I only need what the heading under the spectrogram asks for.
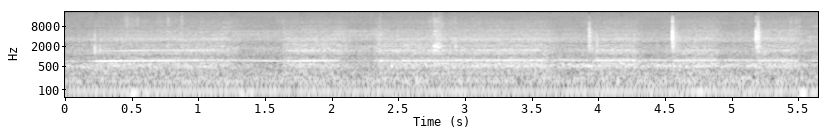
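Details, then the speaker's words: Elegoo Neptune 3 Pro 3D printer motherboard fan held near the mic. Thin steady whine that swells louder whenever it touches the metal plate; the fan's vibration resonates through the metal and is baffled by the housing. "just listen to different volume increase when this touches this metal so you can see a lot different so a lot of that is the resonating through this and a lot is because it's been baffled by this bit here"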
